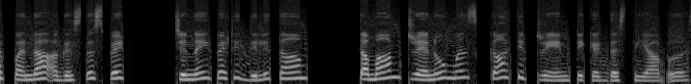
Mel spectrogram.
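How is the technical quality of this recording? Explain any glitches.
The quality is poor: the speech is grainy and rough for the entire clip, with a harsh distortion that rises and falls with the voice. Quiet syllables and word endings turn gritty and sputter, and the softest moments drop out to silence. The likely cause is low bit depth without dither, with the signal rounded to so few levels that it fits roughly a 6-bit signal. The rounding error follows the speech, landing only about 20 dB below it.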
